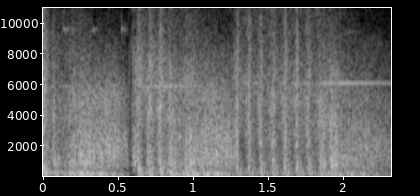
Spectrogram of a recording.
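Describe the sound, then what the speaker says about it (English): Rapid bursts of live-ammunition gunfire on a military training range, a short volley followed by a longer rattling string of automatic shots, loud and close with no talking. "They'll use live ammunition,"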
